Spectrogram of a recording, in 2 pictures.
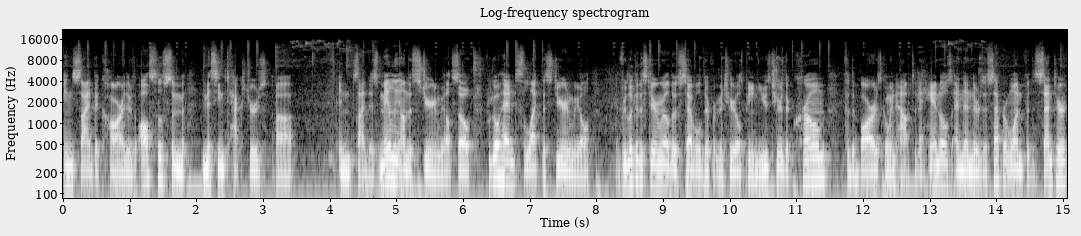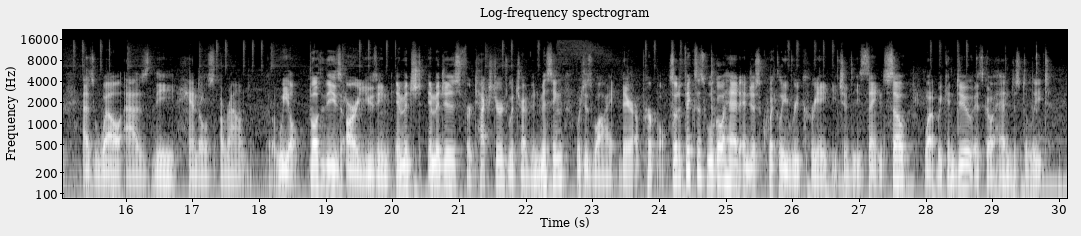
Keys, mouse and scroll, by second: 1.2 scroll up 2, 1.8-2.2 shift+middle drag, 2.4 middle click, 3.3 scroll up 1, 6.1 click, 7.6 scroll down 3, 8.1 click, 9.5 click, 9.9 click, 10.7 click, 12.1 scroll up 1, 13.7 click, 15.4 click, 18.8-20.8 middle drag, 24.1 click, 25.9-28.8 middle drag, 28.8-29.9 drag, 29.9 x.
